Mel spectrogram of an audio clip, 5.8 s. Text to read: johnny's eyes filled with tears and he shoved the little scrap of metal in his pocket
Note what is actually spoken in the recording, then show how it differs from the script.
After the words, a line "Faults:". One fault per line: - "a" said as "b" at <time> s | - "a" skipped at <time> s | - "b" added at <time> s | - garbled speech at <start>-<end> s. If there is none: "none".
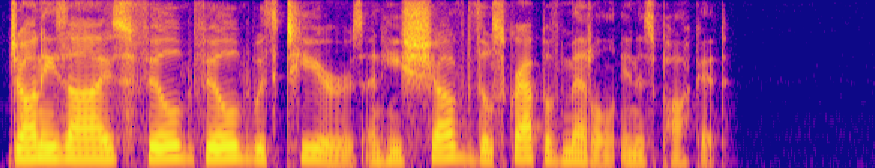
johnny's eyes filled filled with tears and he shoved the scrap of metal in his pocket
Faults:
- "filled" added at 1.3 s
- "little" skipped at 3.3 s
